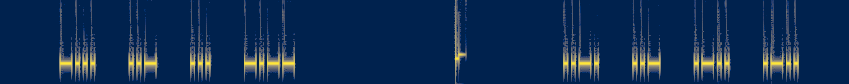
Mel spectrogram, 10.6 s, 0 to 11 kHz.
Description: Morse code, heard as a keyed tone, about 25 wpm, spaced as for 14 wpm, 700 Hz. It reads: BUSY FULL
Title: 3x Character Spacing - Top 500 Words - 25wpm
